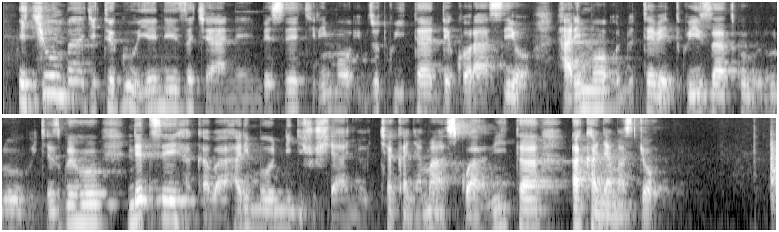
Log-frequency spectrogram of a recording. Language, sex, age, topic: Kinyarwanda, male, 18-24, health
